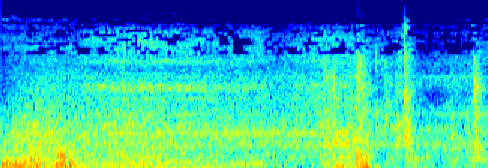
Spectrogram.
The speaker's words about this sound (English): You're going to hear the closet door open, and then they're talking about a glass breaking, and you can see the glass, which I'll describe to you when the clip ends. Listen.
